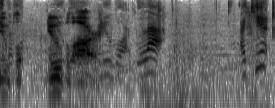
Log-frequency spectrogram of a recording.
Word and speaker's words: Nublar: This one's Isla Nueblar, which is Nublar.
